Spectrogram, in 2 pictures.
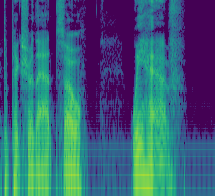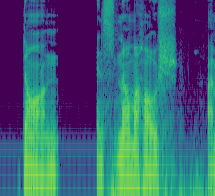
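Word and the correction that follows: Snohomish: Good morning, and you have it wrong. There are three syllables there. – Okay. – S-N-O for snow, H-O for hoe, and M-I-S-H for Mish. Snow, oh, Mish.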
